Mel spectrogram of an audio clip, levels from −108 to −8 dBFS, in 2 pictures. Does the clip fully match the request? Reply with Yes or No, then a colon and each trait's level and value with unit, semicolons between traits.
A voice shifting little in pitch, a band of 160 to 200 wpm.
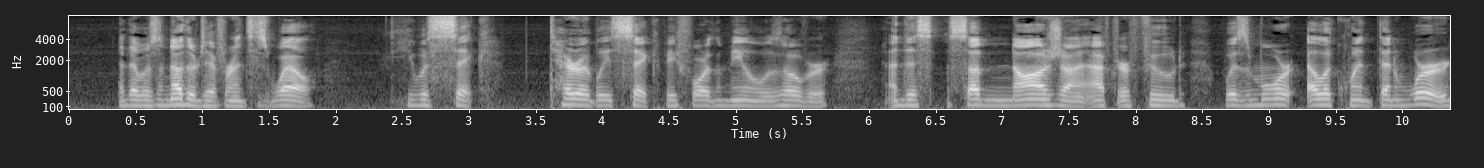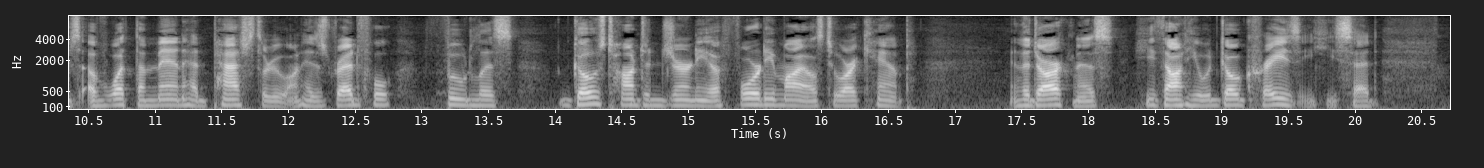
Yes: narrow, 1.7 semitones; average, 170 wpm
